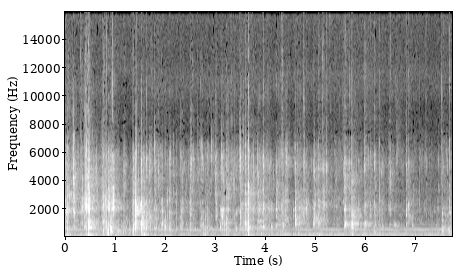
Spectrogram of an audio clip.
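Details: Dogs eating raw meaty salmon bones and raw chicken carcasses, recorded close for ASMR: scattered sharp crunches and wet bites, loudest in the first two seconds, then softer gnawing with a faint steady hum behind.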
